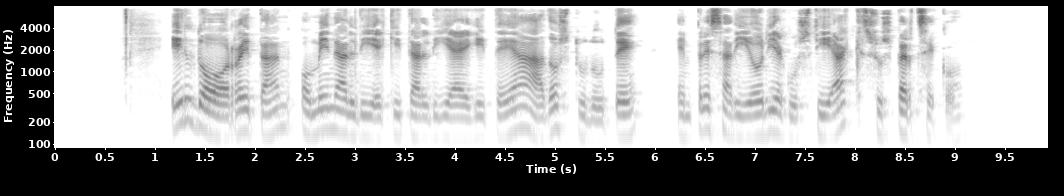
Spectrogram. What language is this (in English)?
Basque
